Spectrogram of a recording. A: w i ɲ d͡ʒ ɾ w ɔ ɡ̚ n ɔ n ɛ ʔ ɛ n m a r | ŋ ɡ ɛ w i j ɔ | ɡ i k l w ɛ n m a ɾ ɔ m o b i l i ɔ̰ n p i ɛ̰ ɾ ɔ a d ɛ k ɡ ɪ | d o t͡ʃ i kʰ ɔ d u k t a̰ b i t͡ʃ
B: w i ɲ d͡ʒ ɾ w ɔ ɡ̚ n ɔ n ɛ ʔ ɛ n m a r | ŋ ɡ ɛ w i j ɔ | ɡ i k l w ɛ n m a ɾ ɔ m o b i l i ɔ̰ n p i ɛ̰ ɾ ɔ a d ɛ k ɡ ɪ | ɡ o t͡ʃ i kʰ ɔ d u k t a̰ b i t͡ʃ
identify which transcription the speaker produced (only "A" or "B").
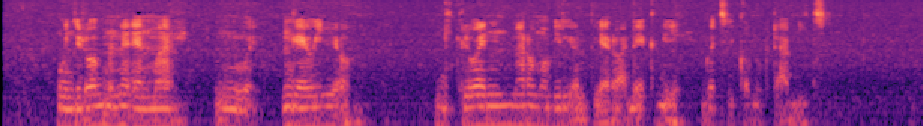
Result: B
